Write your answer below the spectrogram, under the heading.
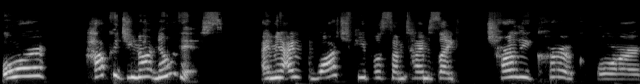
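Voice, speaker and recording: Loud and at an extremely high pitch, a woman speaks with an American accent and lively intonation. Her fairly slow delivery has a dry, close sound with no echo. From United States. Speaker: podcast guest, independent researcher. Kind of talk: podcast interview. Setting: podcast interview.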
